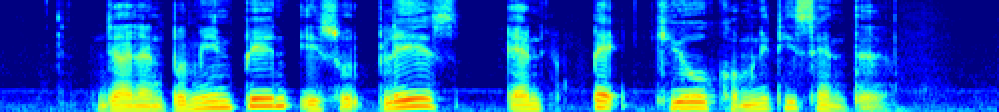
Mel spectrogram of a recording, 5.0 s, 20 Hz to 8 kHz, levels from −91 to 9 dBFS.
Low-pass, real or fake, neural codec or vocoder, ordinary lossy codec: none; fake; codec, 16 kHz, 8 kbps, FreqCodec, larger model; none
